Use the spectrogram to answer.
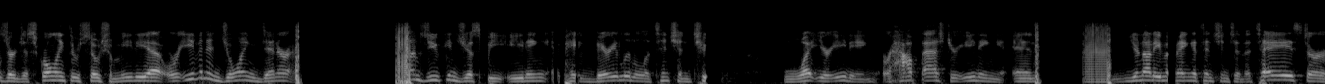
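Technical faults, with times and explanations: Throughout, AMR wideband (HD Voice) codec: The speech has a plainly rough, raspy grain. The codec models the voice with pulses driving a vocal tract filter up to 6.4 kHz and fills 6.4 to 7 kHz with shaped noise. At this quality, which points to one of its lowest modes around 8.85 kbit/s, too few bits describe the excitation, so the voice sounds buzzy and coarse.
2.96–4.10 s and 10.35–11.10 s, cable pulled and plugged in: Each begins with a pop, then near silence for about 1.09 s and 0.69 s. As the plug goes back in, a mains buzz rises, lasting about 0.11 s at 50 Hz the first time and about 0.24 s at 60 Hz the second. That buzz is the ungrounded tip touching first, before a second pop marks the return of the signal.
5.53–5.85 s, 7.06–7.25 s and 11.67–11.81 s, lost AMR speech frames: Radio errors broke frames, and the decoder filled the gaps by repeating its last good pitch and vocal tract settings at falling gain. 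At 5.53 s about 0.1 s goes missing in short scattered gaps, no longer than 40 ms each, across 0.24 s, giving brief warbles. At 7.06 s about 0.16 s is lost and at 11.67 s about 0.08 s, so the sound drops to near silence within two frames before returning briefly weak.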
